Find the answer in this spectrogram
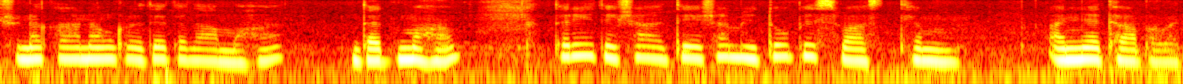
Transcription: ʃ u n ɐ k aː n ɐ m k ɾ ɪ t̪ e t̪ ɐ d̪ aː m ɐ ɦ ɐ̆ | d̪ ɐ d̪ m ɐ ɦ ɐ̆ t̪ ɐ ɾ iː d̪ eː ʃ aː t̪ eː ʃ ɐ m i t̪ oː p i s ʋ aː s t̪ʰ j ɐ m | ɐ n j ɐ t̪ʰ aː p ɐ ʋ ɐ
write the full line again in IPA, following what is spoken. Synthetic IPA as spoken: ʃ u n ɐ k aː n ɐ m k ɾ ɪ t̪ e t̪ ɐ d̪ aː m ɐ ɦ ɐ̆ | d̪ ɐ d̪ m ɐ ɦ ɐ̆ t̪ ɐ ɾ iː t̪ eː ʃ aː t̪ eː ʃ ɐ m i t̪ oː p i s ʋ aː s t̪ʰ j ɐ m | ɐ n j ɐ t̪ʰ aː p ɐ ʋ ɐ

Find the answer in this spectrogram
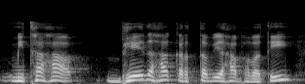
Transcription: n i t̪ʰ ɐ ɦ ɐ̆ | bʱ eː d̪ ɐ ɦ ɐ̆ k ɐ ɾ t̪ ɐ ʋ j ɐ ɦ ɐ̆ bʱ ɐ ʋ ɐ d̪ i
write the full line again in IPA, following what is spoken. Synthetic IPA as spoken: m i t̪ʰ ɐ ɦ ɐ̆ | bʱ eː d̪ ɐ ɦ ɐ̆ k ɐ ɾ t̪ ɐ ʋ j ɐ ɦ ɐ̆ bʱ ɐ ʋ ɐ t̪ i

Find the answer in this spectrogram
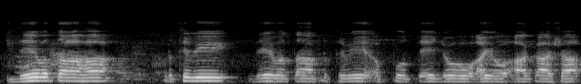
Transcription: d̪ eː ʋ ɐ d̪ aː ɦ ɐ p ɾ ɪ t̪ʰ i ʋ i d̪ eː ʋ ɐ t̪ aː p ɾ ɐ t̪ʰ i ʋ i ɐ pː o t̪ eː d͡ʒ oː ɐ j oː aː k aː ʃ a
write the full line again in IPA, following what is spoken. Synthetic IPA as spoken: d̪ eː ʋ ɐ t̪ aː ɦ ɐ p ɾ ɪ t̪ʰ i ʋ i d̪ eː ʋ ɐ t̪ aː p ɾ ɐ t̪ʰ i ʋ i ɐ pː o t̪ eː d͡ʒ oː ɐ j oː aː k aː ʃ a

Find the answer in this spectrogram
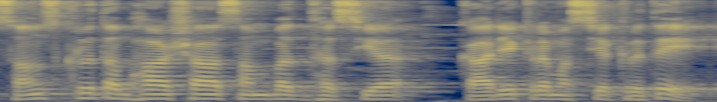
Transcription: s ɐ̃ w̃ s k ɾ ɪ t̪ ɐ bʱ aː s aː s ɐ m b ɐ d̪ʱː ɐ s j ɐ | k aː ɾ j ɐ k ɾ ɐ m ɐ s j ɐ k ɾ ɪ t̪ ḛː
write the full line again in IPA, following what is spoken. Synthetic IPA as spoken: s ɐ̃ w̃ s k ɾ ɪ t̪ ɐ bʱ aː ʂ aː s ɐ m b ɐ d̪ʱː ɐ s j ɐ | k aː ɾ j ɐ k ɾ ɐ m ɐ s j ɐ k ɾ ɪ t̪ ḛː

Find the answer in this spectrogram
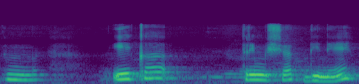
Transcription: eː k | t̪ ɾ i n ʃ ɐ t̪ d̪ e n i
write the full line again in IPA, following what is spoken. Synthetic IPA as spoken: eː k | t̪ ɾ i m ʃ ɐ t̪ d̪ i n e

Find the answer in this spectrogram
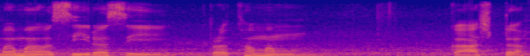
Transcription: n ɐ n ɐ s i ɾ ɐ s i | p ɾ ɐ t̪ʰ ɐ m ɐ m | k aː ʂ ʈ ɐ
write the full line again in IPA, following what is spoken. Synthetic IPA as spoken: m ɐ m ɐ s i ɾ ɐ s i | p ɾ ɐ t̪ʰ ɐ m ɐ m | k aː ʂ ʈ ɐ

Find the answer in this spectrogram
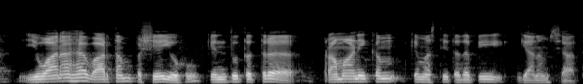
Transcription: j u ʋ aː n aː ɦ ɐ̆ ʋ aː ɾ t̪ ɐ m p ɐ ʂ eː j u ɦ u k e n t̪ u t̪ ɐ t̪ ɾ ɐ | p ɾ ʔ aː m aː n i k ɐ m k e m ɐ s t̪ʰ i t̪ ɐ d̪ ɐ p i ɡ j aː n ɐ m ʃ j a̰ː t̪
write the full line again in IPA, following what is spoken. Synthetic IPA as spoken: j u ʋ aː n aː ɦ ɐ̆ ʋ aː ɾ t̪ ɐ m p ɐ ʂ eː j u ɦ u k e n t̪ u t̪ ɐ t̪ ɾ ɐ | p ɾ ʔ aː m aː ɳ i k ɐ m k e m ɐ s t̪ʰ i t̪ ɐ d̪ ɐ p i ɡ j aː n ɐ m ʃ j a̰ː t̪

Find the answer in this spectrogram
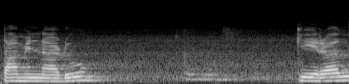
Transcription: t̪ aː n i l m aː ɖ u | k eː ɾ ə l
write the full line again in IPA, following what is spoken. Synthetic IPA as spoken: t̪ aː m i l n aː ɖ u | k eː ɾ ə l

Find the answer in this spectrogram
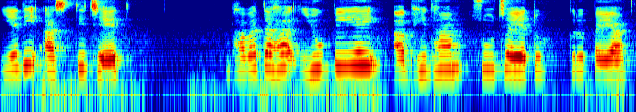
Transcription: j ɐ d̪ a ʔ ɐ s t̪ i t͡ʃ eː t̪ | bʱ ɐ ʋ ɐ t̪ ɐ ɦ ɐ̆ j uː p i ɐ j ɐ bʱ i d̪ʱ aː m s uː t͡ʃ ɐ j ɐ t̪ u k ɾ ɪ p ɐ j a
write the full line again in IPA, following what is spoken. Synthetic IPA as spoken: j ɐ d̪ i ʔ ɐ s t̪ i t͡ʃ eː t̪ | bʱ ɐ ʋ ɐ t̪ ɐ ɦ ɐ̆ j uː p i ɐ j ɐ bʱ i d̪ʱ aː m s uː t͡ʃ ɐ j ɐ t̪ u k ɾ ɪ p ɐ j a

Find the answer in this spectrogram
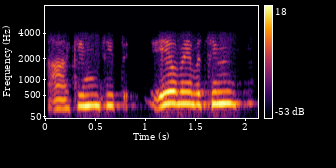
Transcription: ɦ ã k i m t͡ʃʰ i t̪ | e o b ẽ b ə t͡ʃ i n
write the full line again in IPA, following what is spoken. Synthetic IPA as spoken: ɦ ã k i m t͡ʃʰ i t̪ | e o m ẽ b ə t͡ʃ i n

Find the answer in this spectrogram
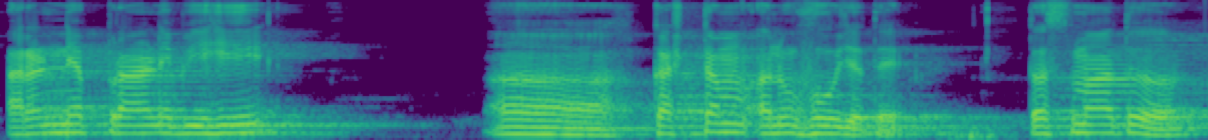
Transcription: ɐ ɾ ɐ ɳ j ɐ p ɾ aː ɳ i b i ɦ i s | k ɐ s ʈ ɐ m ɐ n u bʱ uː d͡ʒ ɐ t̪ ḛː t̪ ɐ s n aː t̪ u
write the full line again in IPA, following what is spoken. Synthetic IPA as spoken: ɐ ɾ ɐ ɳ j ɐ p ɾ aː ɳ i b i ɦ i | k ɐ ʂ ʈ ɐ m ɐ n u bʱ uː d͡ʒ ɐ t̪ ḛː t̪ ɐ s m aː t̪ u

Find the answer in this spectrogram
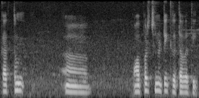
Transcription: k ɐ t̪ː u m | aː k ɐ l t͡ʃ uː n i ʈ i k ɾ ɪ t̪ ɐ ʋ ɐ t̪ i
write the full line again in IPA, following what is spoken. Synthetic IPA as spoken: k ɐ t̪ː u m | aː p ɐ ɾ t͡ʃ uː n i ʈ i k ɾ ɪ t̪ ɐ ʋ ɐ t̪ i

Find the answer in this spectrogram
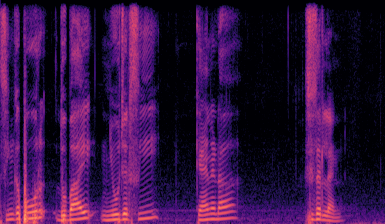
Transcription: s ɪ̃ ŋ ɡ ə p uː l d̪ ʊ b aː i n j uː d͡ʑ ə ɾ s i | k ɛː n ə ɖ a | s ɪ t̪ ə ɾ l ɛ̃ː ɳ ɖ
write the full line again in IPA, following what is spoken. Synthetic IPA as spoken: s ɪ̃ ŋ ɡ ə p uː ɾ d̪ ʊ b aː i n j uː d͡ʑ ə ɾ s i | k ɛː n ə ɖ a | s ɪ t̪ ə ɾ l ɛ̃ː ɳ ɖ

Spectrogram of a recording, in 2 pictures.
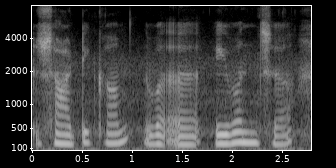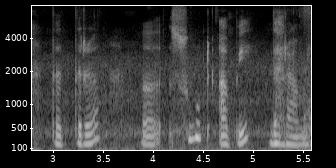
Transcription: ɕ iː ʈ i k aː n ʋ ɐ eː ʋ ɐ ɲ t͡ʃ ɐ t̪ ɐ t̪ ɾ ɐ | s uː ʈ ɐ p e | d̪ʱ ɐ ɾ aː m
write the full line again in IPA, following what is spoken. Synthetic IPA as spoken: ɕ aː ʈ i k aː m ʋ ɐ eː ʋ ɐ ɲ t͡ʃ ɐ t̪ ɐ t̪ ɾ ɐ | s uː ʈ ɐ p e | d̪ʱ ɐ ɾ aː m

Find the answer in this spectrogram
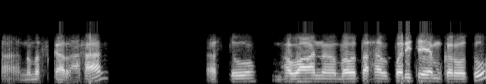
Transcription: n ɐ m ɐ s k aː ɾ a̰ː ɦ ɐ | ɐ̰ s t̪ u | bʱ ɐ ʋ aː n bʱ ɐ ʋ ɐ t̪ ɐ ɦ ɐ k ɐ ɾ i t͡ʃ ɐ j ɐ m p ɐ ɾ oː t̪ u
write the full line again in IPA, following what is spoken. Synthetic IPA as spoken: n ɐ m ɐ s k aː ɾ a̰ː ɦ ɐ | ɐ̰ s t̪ u | bʱ ɐ ʋ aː n bʱ ɐ ʋ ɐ t̪ ɐ ɦ ɐ p ɐ ɾ i t͡ʃ ɐ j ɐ m k ɐ ɾ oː t̪ u

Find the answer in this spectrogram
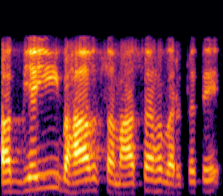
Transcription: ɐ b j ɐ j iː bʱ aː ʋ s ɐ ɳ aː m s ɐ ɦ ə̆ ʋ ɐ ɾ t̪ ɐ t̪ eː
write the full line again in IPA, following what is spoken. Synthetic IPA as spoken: ɐ b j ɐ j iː bʱ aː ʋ s ɐ m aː s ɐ ɦ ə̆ ʋ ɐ ɾ t̪ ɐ t̪ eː

